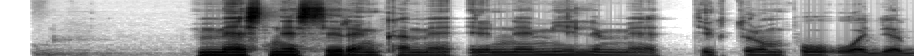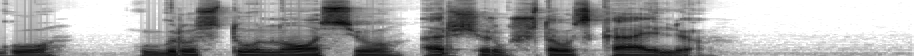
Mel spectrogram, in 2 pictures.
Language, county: Lithuanian, Panevėžys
